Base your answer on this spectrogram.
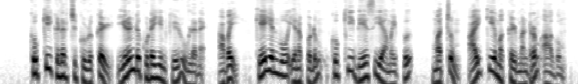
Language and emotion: Tamil, neutral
